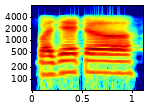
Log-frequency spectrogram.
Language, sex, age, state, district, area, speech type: Gujarati, male, 18-30, Gujarat, Ahmedabad, urban, conversation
